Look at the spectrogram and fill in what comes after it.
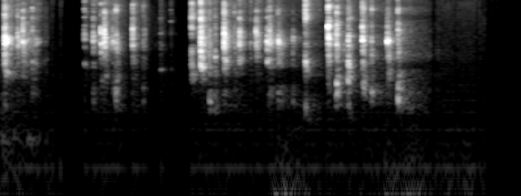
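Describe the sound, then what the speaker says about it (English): Username and password typed on a computer keyboard, heard as close, crisp bursts of rapid key clicks separated by brief silent pauses, with no talk. "we're going to type in the username and password"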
